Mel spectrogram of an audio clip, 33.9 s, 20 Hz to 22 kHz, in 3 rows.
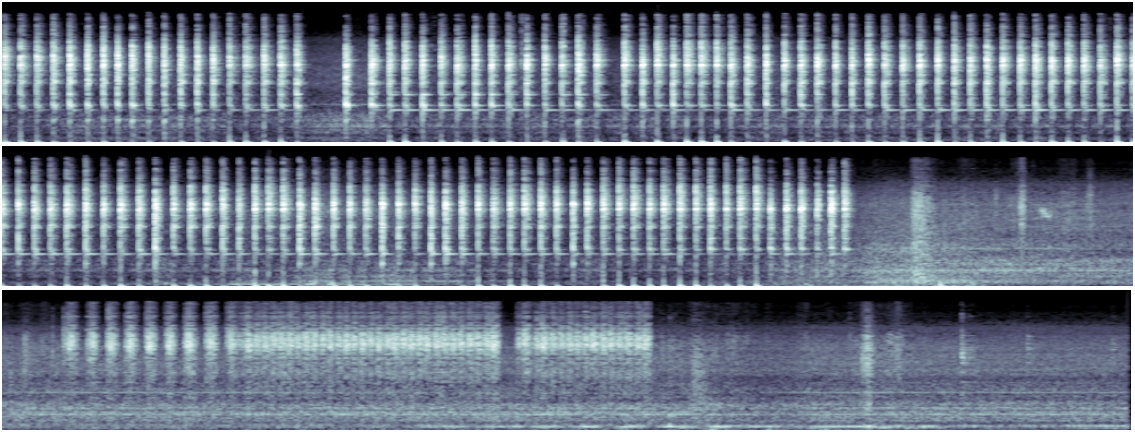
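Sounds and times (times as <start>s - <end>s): music with fast ticking beat: 7.2s - 18.9s
welding arc crackling: 23.2s - 29.4s.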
